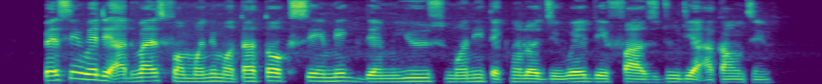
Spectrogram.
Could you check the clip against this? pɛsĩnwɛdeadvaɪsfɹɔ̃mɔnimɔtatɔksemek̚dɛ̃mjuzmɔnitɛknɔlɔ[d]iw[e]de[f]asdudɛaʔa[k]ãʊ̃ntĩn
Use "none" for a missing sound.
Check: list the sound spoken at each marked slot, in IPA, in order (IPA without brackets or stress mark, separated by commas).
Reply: d͡ʒ, ɛ, f, k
